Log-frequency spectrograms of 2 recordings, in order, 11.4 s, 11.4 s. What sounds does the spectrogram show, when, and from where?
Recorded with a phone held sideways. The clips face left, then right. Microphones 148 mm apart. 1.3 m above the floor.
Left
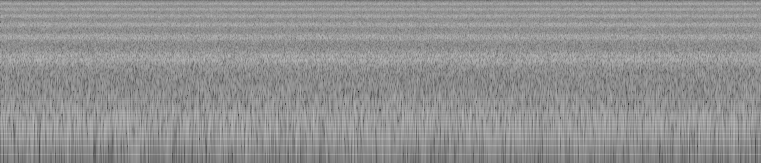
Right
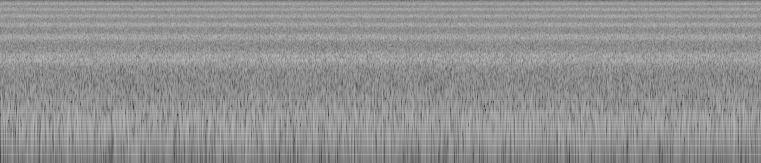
Only background noise.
